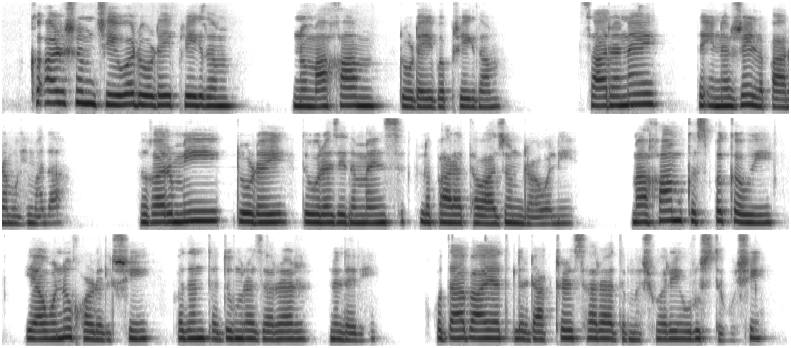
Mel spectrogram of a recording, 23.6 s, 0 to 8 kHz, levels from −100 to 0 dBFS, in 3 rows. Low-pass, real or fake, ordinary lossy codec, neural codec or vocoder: none; real; none; none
